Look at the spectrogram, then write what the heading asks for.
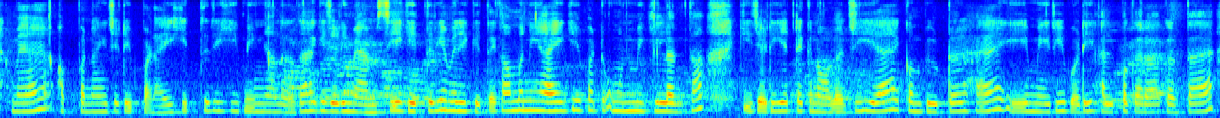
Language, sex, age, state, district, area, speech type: Dogri, female, 18-30, Jammu and Kashmir, Kathua, urban, spontaneous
